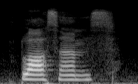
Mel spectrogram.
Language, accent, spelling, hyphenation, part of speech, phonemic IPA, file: English, General American, blossoms, blos‧soms, noun / verb, /ˈblɑ.səms/, En-us-blossoms.ogg
- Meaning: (noun) plural of blossom; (verb) third-person singular simple present indicative of blossom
